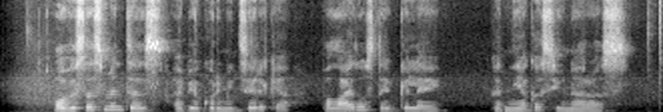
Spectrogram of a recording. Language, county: Lithuanian, Marijampolė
